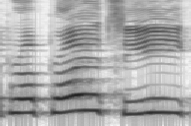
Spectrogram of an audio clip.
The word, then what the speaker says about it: propriety: っていう感じですね。Modesty propriety can lead to notoriety. Modesty propriety can lead to notoriety. はい、これちょっとね、謝罪しなきゃいけないというか、まずそもそもこの曲簡単じゃなかったなっていうのはちょっと訂正なのと、もう一つはこれカタカナで書く方がむしろ分かりづらくなるっていうパターンですね。結構大変です。ちょっといろいろ気をつけないといけないんですけど、まずね、これモレスティっていうのはですね、これ珍しいんですけど、D が日本語のラレレロっぽく聞こえるパターンもあります。ただこれ別に D でもいいです。モデスティでも全然問題ないです。ただ実際の発音はちょっとモレスティっぽいですね。modesty っていう風に、日本語のレっぽく言ってます。propriety はい、これですね。pro まず p と r の間開けません。pro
